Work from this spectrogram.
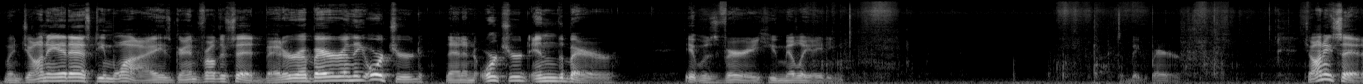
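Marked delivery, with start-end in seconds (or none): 2.6-6.1 a lightly voiced old grandfather; hint of a sly grandpa; grandfather's saying. Grandfather voiced in read story. 10.5-11.8 hushed aside to the listeners; slow breathy hush; whispered aside. Real, not acted.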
